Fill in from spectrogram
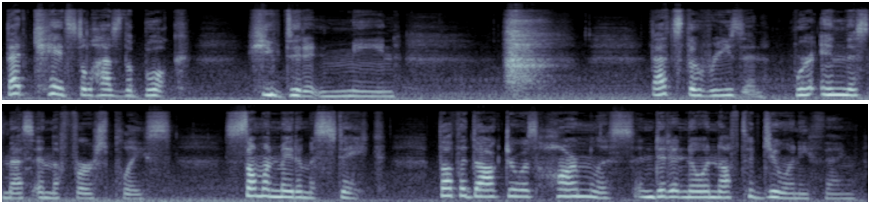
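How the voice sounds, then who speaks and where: A woman's voice: a little high, a little slow, slight background noise, lightly acted. A woman playing a cold, bossy conspirator who scolds and commands her underlings in a condescending way. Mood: exasperated, scolding. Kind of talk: dramatic voice acting in audio drama.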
